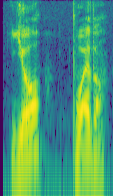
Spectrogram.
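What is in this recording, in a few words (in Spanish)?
yo puedo, spanish, male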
